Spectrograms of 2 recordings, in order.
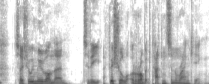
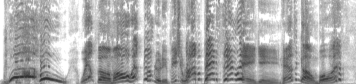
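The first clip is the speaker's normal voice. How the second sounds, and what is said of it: Put-on cowboy accent. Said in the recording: “I want you to do, like, cowboy voice... Okay, cowboy voice.”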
